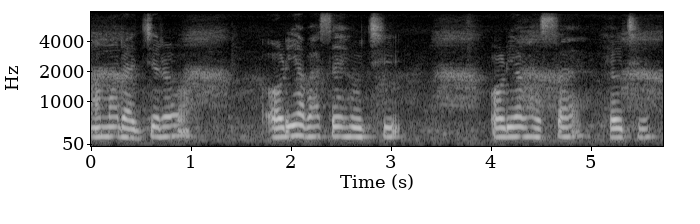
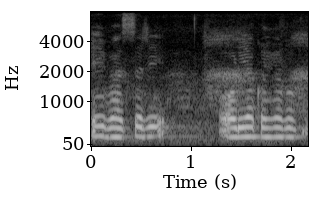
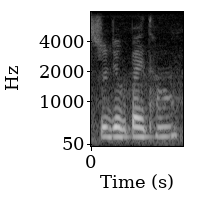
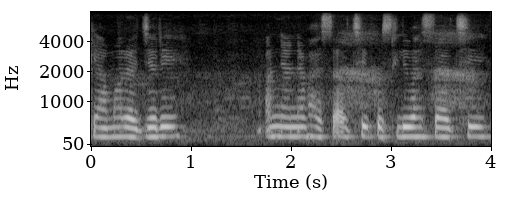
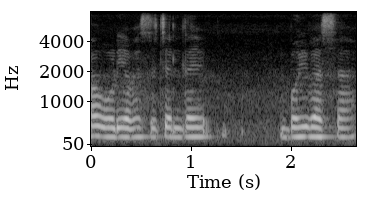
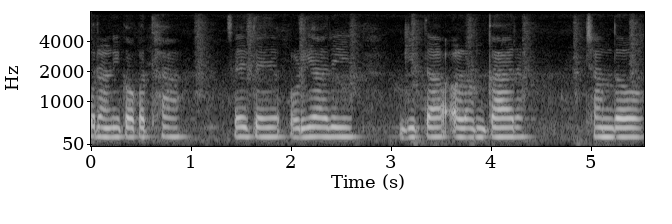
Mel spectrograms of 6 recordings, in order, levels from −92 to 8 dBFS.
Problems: none marked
